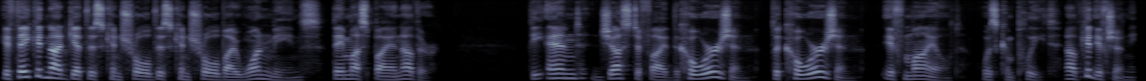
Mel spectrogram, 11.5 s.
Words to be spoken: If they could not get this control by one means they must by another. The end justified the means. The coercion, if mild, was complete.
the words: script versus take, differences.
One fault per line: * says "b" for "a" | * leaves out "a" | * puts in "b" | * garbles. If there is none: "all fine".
* puts in "this control"
* says "coercion" for "means"
* garbles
